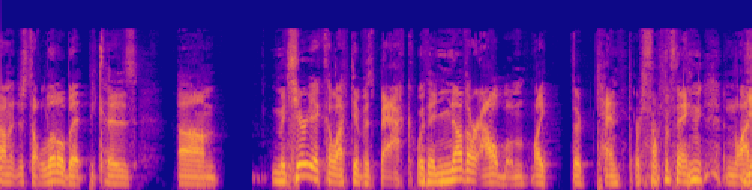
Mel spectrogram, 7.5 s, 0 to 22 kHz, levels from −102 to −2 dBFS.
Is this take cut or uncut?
uncut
